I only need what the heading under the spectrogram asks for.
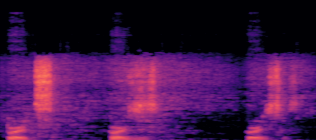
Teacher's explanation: however if we have a vo ending as in bird bird then we have a voiced plural marker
